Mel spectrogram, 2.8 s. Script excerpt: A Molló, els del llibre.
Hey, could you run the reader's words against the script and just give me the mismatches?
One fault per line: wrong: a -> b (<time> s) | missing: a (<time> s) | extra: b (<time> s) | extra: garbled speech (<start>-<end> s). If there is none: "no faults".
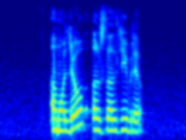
no faults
